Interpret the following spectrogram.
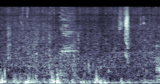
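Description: Wind rumbling on the microphone aboard an open boat at sea, a steady low buffeting, with a faint tick about one and a half seconds in.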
